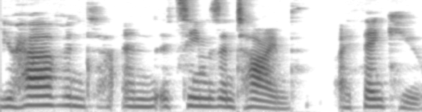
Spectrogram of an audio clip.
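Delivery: softly spoken, low-key, soft voice. Narrator voicing a simply dressed man stepping out behind the party: soft voice. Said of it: "you hear a soft voice coming behind you".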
